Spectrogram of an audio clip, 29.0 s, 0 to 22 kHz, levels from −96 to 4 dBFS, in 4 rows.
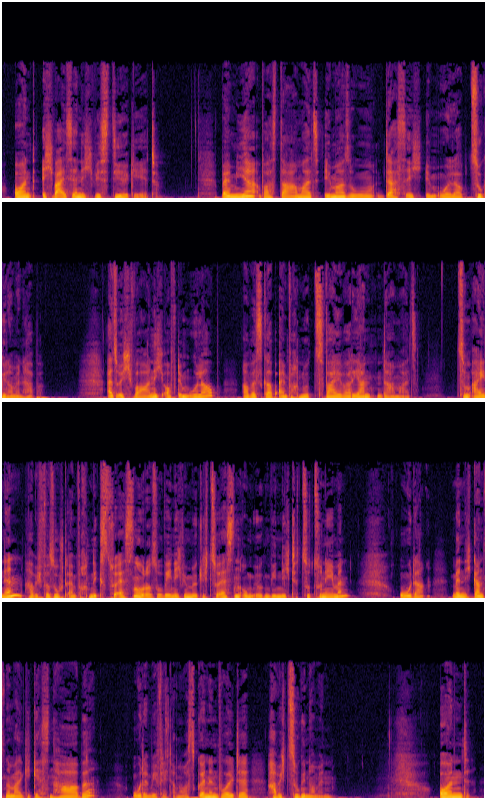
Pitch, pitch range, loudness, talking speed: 180 Hz, 165-200 Hz, -20 LUFS, 155 wpm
